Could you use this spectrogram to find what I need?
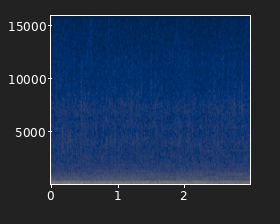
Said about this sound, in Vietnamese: Còn ngoài trời, mưa vẫn ầm ầm trên mái tôn nhà.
